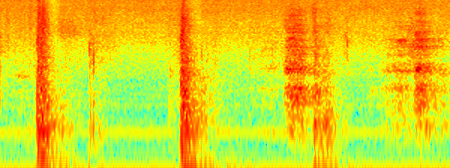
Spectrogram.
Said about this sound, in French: Puis, il court vers la commode, ouvre les tiroirs. Mais il n'y a dedans que des vêtements. Il les jette à terre.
